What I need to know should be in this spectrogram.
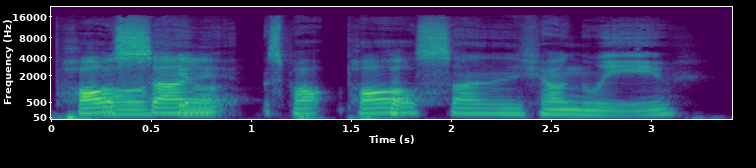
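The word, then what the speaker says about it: Paul Sun-Hyung Lee: And he really gets along well with Paul Hyung-seo. How do you pronounce his name? Who plays Iroh? – Let me see. – He's in the Kim's Convenience. I'm looking at Paul Sun Hyung Lee.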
